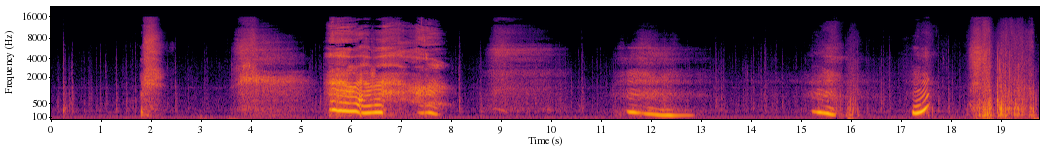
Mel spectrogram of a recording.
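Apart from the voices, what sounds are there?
heavy breathing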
